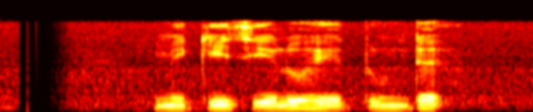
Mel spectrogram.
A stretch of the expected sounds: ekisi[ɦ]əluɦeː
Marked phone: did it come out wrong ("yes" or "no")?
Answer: yes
